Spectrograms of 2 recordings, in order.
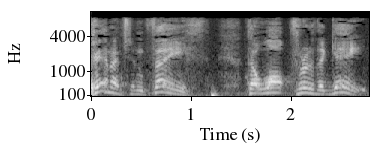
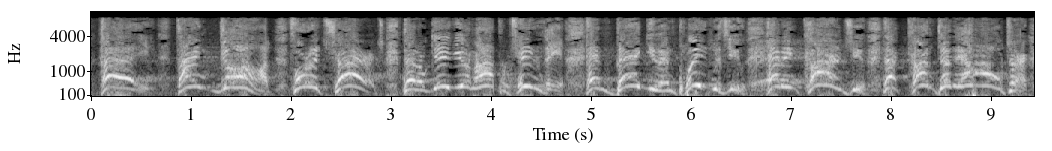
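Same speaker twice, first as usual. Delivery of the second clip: full-force preaching; 12 semitones higher than usual. Acted. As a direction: preach it at the top of your voice to the congregation. Sermon climax, full-force preaching.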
